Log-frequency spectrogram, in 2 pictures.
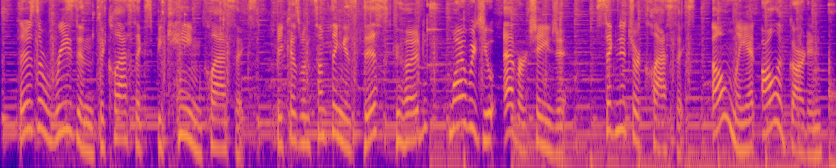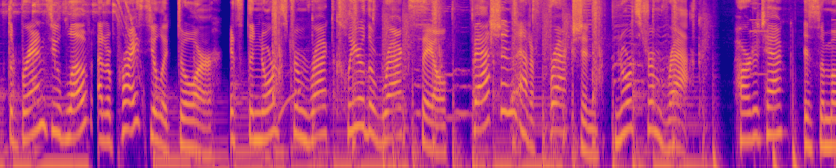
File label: Commercial; Commercial Demo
